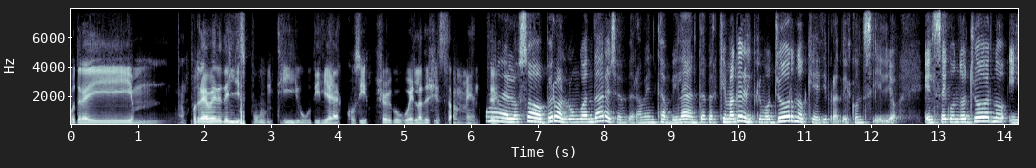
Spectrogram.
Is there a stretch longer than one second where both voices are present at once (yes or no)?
no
